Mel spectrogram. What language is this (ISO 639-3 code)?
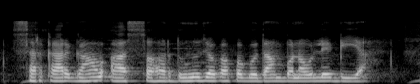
bho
